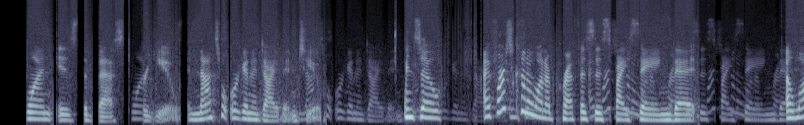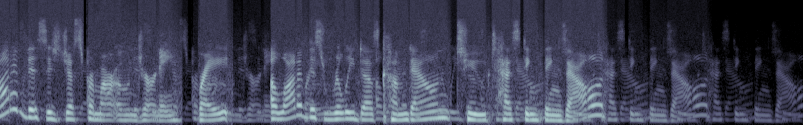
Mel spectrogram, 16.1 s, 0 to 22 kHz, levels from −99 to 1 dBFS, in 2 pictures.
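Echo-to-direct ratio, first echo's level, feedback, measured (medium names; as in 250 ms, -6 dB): -17.0 dB, -17.5 dB, 28%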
